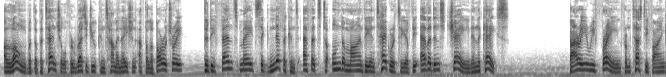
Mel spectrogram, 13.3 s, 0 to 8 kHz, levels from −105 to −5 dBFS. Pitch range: 110-175 Hz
